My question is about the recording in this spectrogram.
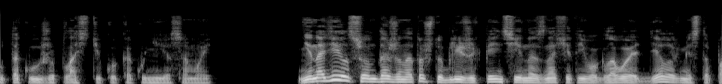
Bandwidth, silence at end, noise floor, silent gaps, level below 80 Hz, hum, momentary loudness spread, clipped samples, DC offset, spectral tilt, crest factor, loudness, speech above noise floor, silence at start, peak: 10.5 kHz; 0 s; under -90 dBFS; 2.22-2.94 s; -36 dBFS; none; 12 LU; under 0.1%; under 0.1%; -6.5 dB/octave; 16 dB; -18 LUFS; over 72 dB; 0 s; -2 dBFS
